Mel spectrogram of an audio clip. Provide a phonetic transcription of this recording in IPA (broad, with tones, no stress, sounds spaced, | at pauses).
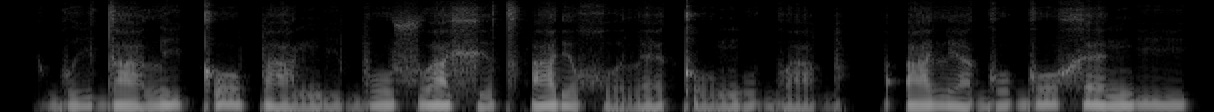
ɡʷ i˩˧ d a˧˩ l i˥˧ kʼ o˥˧ p a˧˩ ŋ i˧˩ b o˥˧ sʷ a˥ xʲ ə˧ t͡sʼ a˥ ɾʲ ə˧ χʷ ə˧˩ l ɛ˥ kʼ o˧ ŋ u˥ ɡʷ a˧ b | ʔ a˧ lʲ a˧ ɡ o˧ ɡ o˥ x ɛ˥˧ ŋ i˥˧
